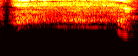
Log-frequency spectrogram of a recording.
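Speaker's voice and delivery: high shrill mock scream of a startled wife. Pastor voicing a wife's startled scream at a bug. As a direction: squeal like a wife who just saw a cockroach. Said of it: "you hear the wife go".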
